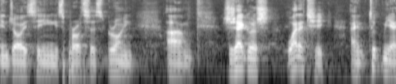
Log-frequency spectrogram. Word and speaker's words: Grzegorz Wlodarczyk: Please welcome Grzegorz Wlodarczyk. Thank you, Marco, for your introduction. Excellent pronunciation of my name.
